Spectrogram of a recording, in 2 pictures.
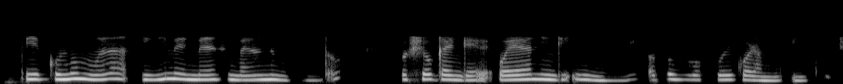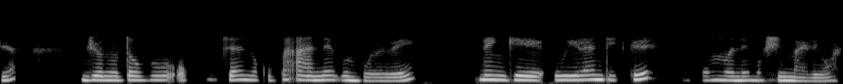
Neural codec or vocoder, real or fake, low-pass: codec, 16 kHz in and 24 kHz out, 0.9 kbps, LongCat-Audio-Codec, fine tuned four codebook decoder; fake; 3.6 kHz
